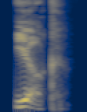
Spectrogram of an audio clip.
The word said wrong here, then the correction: Eochaidh: Or, yeah. – No, you said Oka. – Oka. It's pronounced Oka. – That sounds right. – Yeah, Oka. – All the DH stuff goes away.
